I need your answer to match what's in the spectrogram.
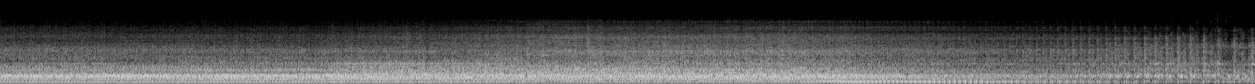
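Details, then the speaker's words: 2024 Jayco Melbourne Prestige 24LP motorhome generator just started from the interior control panel; steady even drone with no knocks or misses, settling to a quieter smooth hum, running normally. "Let's go ahead and hit start here. Just that quickly you hear it purring."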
